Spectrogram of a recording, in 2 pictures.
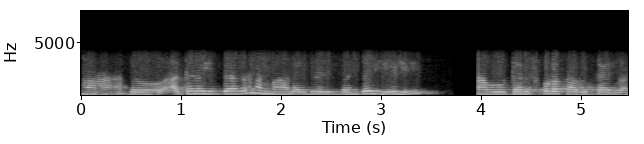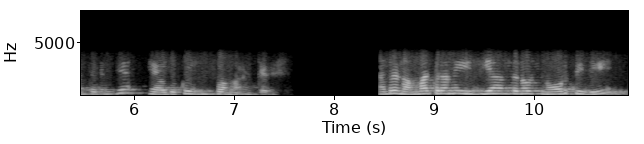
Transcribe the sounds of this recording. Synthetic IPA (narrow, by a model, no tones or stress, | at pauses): ɦãːɐd̪ua̰ːt̪ɐɾɐid̪ːaːɡɐnɐmːɐlɐjbɾeːɽiɡbɐnd̪eːɦe̞ːɭi | naːʋut̪ɐɾɐskɔɽoːkaːɡut̪ːaːilʋɐnt̪ɐnimɡejaːʋɐd̪ukːuːinfaːmaːɡt̪ːad̪e | ɐnd̪ɐɾenɐmːɐt̪ɐɾɐnuid̪jaːnt̪ɐnoːʈno̞ːɽt̪iːʋi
